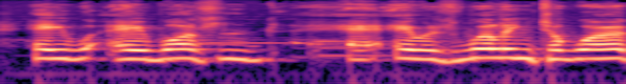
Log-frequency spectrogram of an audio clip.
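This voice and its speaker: Intonation stays monotone and flat as a woman talks in a fairly high register. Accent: Australian. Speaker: widow reminiscing. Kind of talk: documentary interview, life reminiscence.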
